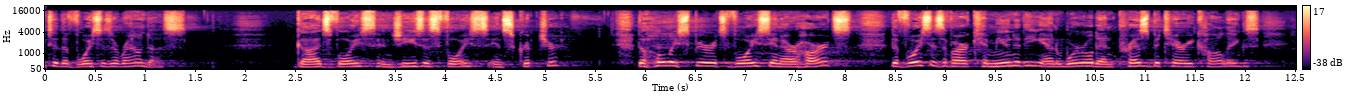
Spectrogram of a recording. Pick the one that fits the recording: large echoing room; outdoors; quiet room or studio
large echoing room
